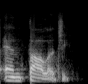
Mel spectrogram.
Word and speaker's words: anthology: And she was actually at that time putting together, an anology. Is that what it is when it's several authors? Am I pronouncing it correctly? – I believe it's an anthology.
